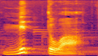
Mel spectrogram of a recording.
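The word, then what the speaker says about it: mitvā: put or placed likewise the root ma which means to measure will weaken to meat with a short e and we'll get mittwa having measured ba to drink uh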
